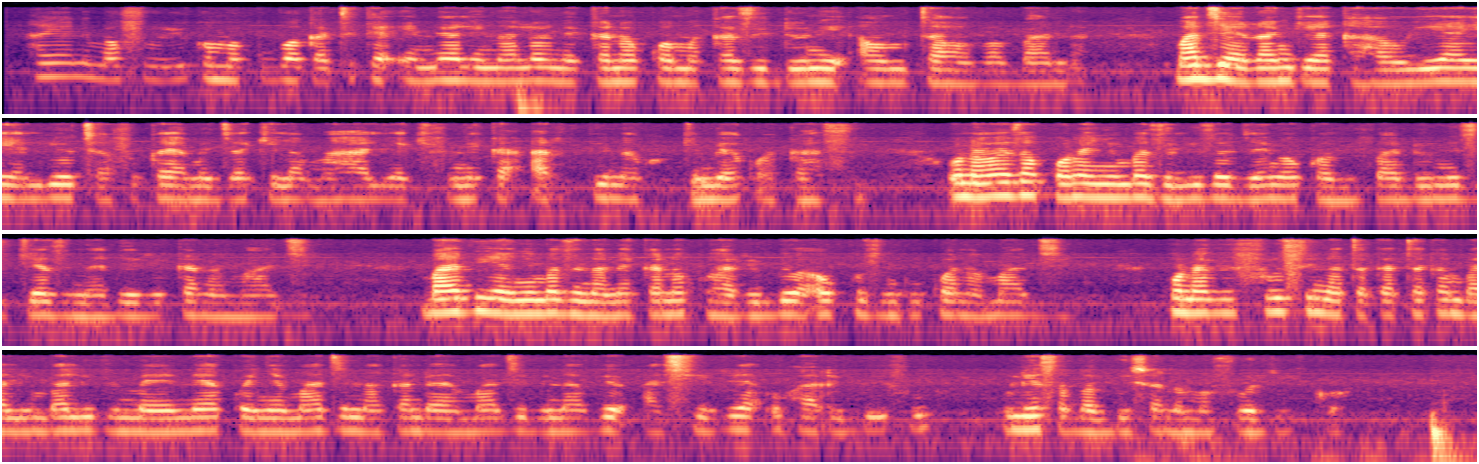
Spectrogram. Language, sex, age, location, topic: Swahili, female, 18-24, Nairobi, government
